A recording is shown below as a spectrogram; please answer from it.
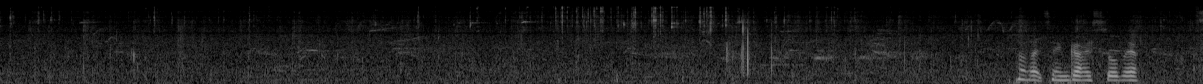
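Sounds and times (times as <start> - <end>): footsteps on dirt path: 0.0 - 12.0
steady outdoor hiss: 0.0 - 12.0
faint bird calls: 6.2 - 10.2.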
